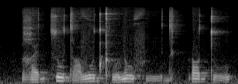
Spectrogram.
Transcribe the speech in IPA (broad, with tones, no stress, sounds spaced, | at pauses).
ʁ ɛ˨˥ d t͡s u˥˩ d ɑ˨˥ v u˥ d ʈʰ u˨˥ ɳ u˥˩ f i˨ d | ɽ ɔ˥ d t u˨˥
